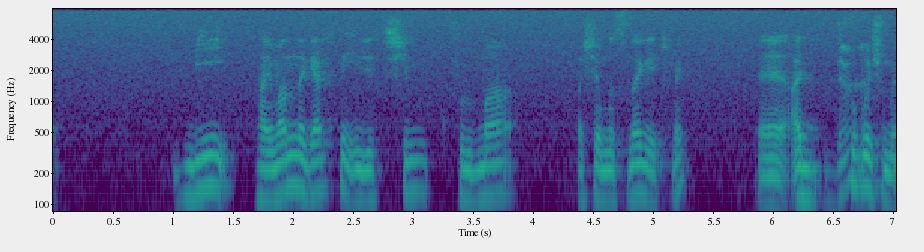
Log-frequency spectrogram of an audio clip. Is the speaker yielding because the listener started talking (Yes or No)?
No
